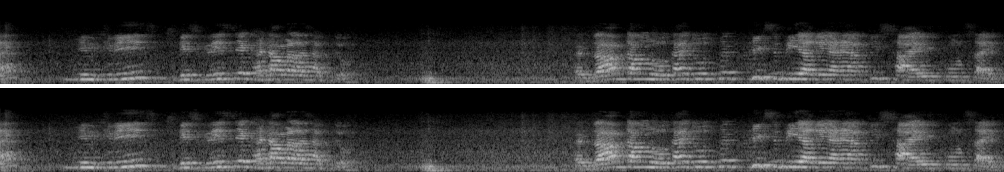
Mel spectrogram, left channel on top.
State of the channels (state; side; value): quieter; left; 3.4 dB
